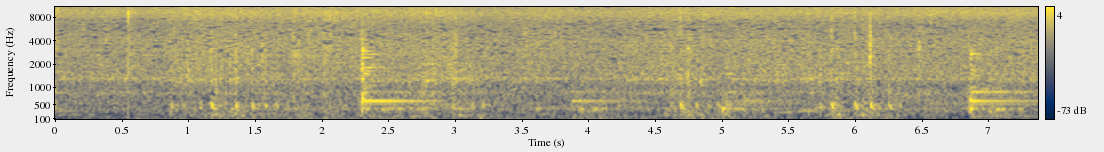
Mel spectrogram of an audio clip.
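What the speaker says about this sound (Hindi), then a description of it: "प्याज हल्की हल्की ब्राउन होना शुरू हो चुकी है।" Onions browning in a hot pan, with a continuous crackling sizzle and hiss and a few sharp ticks and clatters of stirring, close and alone without talk.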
